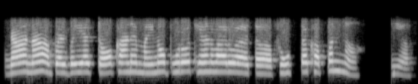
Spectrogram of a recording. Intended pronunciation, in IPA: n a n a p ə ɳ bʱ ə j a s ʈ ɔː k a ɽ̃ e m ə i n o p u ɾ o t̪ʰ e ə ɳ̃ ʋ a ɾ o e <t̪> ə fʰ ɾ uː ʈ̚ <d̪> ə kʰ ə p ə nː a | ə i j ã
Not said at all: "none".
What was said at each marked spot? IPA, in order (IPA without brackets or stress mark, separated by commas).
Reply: t̪, t̪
